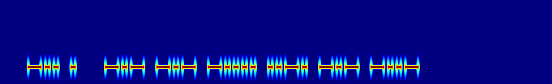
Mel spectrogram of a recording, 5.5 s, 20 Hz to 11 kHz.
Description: Morse code, heard as a keyed tone, about 28 wpm, 700 Hz. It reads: DE KK6FKX
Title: USA Callsign DE Callsign - 6 Characters - 28wpm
